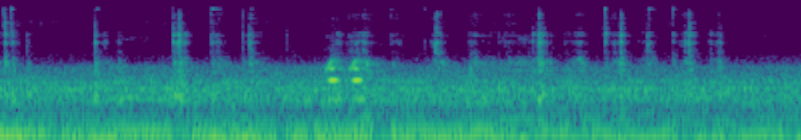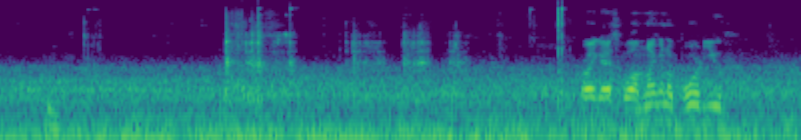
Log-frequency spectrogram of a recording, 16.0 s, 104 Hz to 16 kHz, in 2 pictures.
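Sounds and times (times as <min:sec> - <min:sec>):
metallic clinks of tools: 0:00.0 - 0:02.7, 0:03.5 - 0:07.3, 0:10.2 - 0:12.8
steady low hum: 0:00.0 - 0:16.0.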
